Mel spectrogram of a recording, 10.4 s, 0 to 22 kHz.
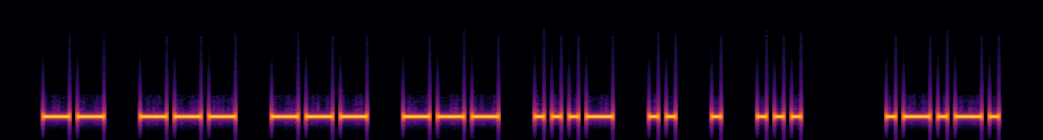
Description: Morse code, heard as a keyed tone, about 14 wpm, spaced as for 12 wpm, 680 Hz. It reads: MOOOVIES <AR>
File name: Morsekurs / Witze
